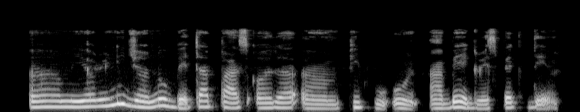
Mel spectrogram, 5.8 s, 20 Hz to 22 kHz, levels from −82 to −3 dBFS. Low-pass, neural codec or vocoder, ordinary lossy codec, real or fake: none; none; none; real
